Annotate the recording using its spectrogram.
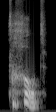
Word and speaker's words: Thoth: So with the theta, that brings to mind Yehuti and the modern spelling Thoth, and the pronunciation could be Tehut or something like that. Tehut. – Yeah, I mean, and if I was to say that in kind of a clipped pronunciation, you can see that the Greek spelling is doing something as long as you realize that that T followed by an H is there. So it's Tehut.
